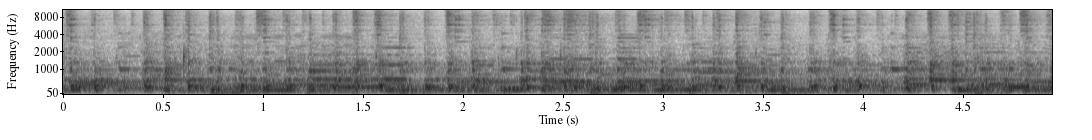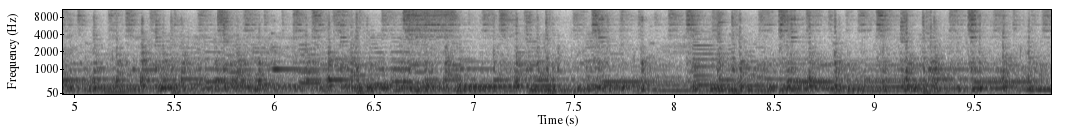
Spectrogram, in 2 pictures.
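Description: A live band playing a medium-tempo dance groove: electric guitars, drum kit and hand percussion, with keyboard.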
